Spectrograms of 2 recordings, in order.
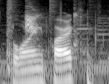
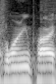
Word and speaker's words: Bowring Park: across from bowering Park also known as boring Park wish my mom always called it boring Park I'm like I don't think you're saying it right but it turns out that is how people in in St John's refer to this very very nice park in the city that we lived across from so yeah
